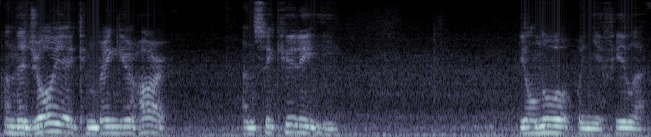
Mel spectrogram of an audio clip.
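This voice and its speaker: A man from the talks to viewers in a casual, unhurried, plain-spoken and earnest monologue. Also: mid-range voice, fairly even intonation, muffled recording. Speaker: vlogger. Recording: distant mic, faint background noise.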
